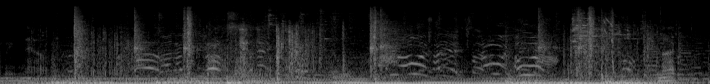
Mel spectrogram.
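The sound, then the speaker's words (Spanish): Repeated sharp gunshots crack over a dense, rumbling battle din as a building is stormed, with bursts arriving irregularly and close together, while shouting voices rise and fall in the background throughout. “De repente, oí disparos y vi que asaltaban el edificio.”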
